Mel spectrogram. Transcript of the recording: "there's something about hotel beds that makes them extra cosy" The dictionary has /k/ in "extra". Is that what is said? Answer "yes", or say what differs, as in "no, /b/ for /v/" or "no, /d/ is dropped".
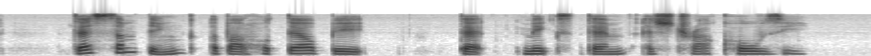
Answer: no, /k/ is dropped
